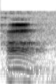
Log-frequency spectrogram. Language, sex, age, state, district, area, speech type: Maithili, male, 60+, Bihar, Saharsa, rural, spontaneous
